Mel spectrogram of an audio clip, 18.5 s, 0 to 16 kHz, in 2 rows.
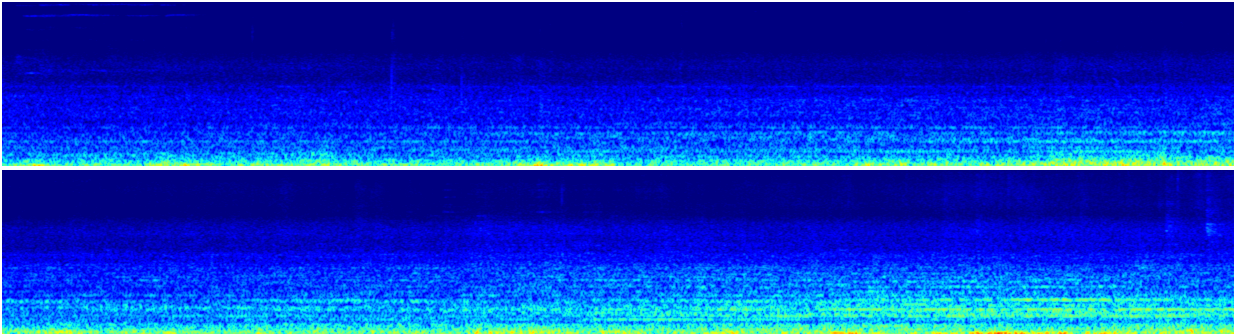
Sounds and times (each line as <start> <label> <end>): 0.0 walking in Small alley 18.4
4.5 Traffic Sound 18.4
